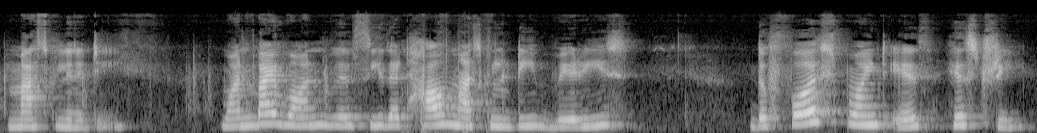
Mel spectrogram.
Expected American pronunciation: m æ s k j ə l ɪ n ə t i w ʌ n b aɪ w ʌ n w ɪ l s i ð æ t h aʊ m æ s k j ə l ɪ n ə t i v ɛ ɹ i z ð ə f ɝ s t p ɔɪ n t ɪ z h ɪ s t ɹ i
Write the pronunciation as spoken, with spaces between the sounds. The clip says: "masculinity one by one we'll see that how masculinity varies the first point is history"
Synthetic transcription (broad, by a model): m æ s k j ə l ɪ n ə t i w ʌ n b aɪ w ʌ n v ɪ l s i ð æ t h aʊ m æ s k j ə l ɪ n ə t i v ɛ ɹ i z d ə f ɝ s t p ɔɪ n t ɪ z h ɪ s t ɹ i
